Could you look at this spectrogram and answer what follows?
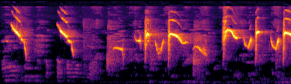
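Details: Long-tailed shrike lure song meant to provoke other shrikes: steep descending whistled sweeps, then a run of quick wavering whistles that dip and rise, delivered in short bursts.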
